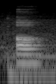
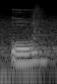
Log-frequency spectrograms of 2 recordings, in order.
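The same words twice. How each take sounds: First: The vowel is said with an open mouth. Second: The vowel is said with a closed mouth. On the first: "and the open O" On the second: "it's the closed O"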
